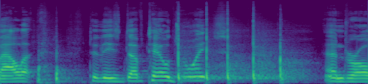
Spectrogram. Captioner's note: hammer thudding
